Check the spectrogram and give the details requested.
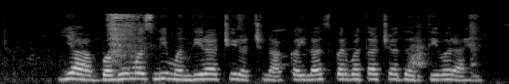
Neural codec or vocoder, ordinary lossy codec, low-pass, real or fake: none; MP3, 64 kbps; 10.8 kHz; real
